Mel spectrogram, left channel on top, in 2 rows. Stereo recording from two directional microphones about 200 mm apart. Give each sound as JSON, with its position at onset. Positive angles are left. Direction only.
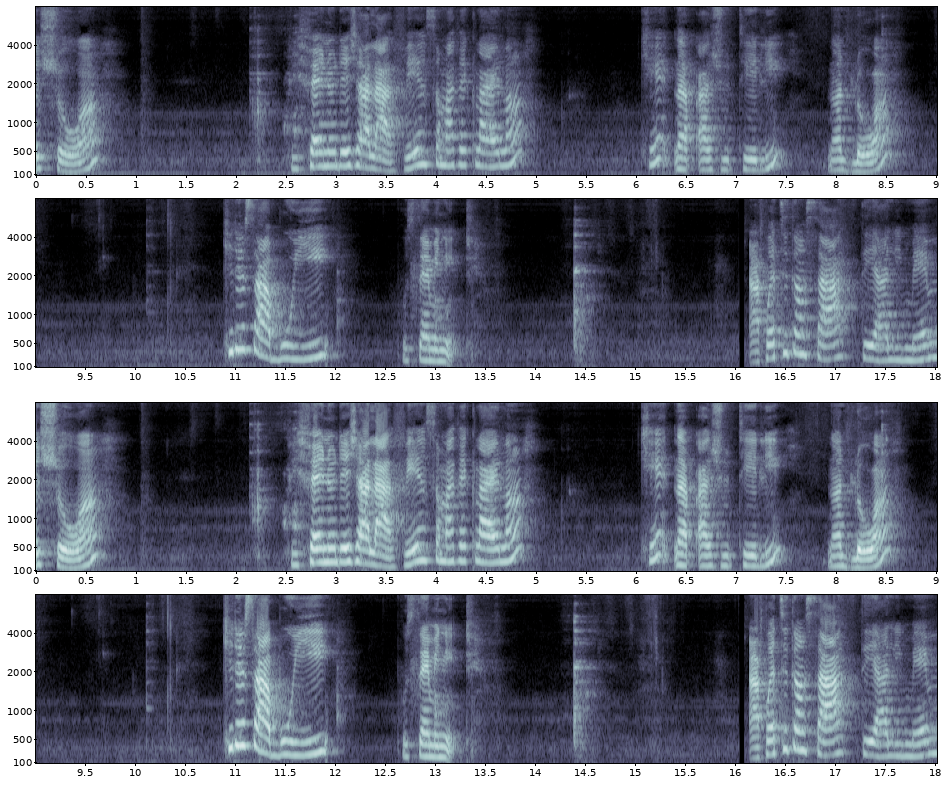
{"t": 0.0, "sound": "a woman's voice", "side_deg": -50}
{"t": 2.5, "sound": "a woman's voice", "side_deg": -50}
{"t": 6.0, "sound": "a woman's voice", "side_deg": -50}
{"t": 10.8, "sound": "a woman's voice", "side_deg": -50}
{"t": 16.1, "sound": "speech", "side_deg": -30}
